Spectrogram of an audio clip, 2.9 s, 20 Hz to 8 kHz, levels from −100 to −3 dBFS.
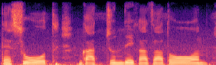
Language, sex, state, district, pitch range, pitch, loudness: Chakma, male, Tripura, Dhalai, 175-185 Hz, 180 Hz, -14 LUFS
